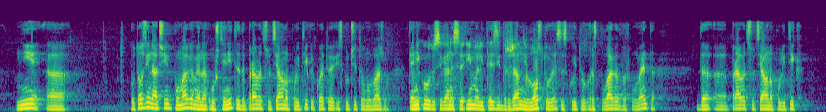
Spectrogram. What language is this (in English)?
Bulgarian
